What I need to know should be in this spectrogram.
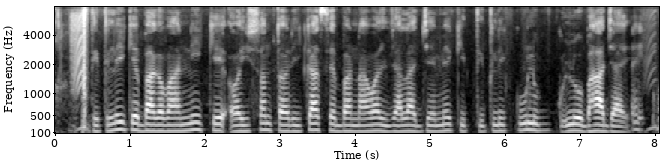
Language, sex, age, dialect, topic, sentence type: Bhojpuri, male, 18-24, Northern, agriculture, statement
